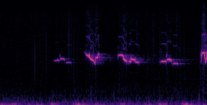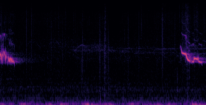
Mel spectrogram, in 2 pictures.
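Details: American Robin singing a loud, clear song rendered as cheer up, cheerily, in short whistled, warbling phrases of rising and falling notes, about six phrases with brief pauses between them, and a phoebe singing in the background.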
